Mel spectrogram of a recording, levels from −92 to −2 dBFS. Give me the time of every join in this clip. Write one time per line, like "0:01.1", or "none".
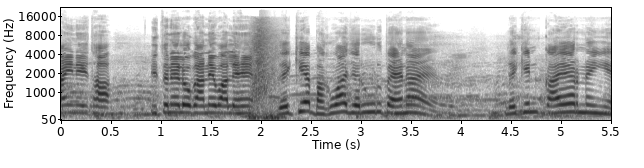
0:02.0

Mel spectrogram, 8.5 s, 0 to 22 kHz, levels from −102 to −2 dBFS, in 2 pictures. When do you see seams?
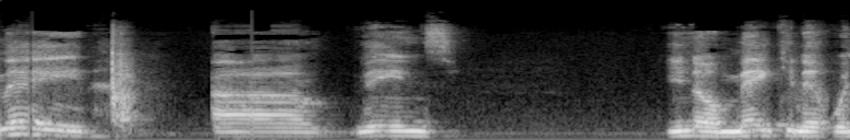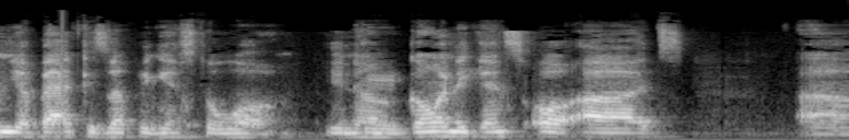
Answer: none

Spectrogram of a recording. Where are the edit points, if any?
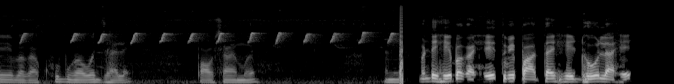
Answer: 0:04.0

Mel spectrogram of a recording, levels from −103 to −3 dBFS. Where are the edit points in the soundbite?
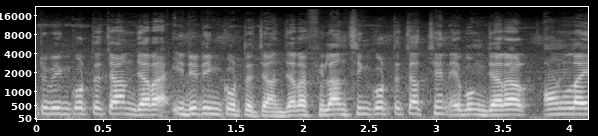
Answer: none

